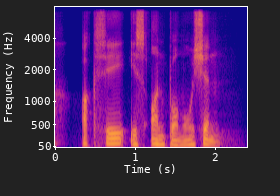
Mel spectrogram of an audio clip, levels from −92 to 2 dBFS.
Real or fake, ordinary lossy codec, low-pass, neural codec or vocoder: fake; none; 7.2 kHz; codec, 16 kHz, about 1 kbps, DyCAST, with the encoder's durations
